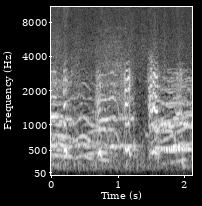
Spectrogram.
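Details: Newborn Great Pyrenees puppy crying as its mother gives birth indoors: short, high, wavering squeals repeated about every half second, with a soft whine between them and faint background noise.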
